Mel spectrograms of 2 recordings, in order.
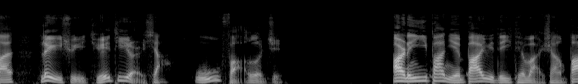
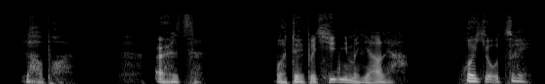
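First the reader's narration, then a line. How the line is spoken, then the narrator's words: Choked with sobs. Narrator (Chinese): 他哽咽着说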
